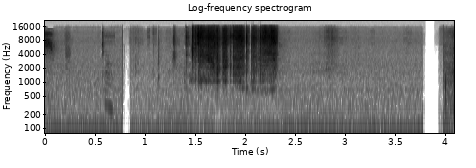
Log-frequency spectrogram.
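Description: A person biting into a Martinelli's apple juice bottle: one crisp crunch about one and a half seconds in, lasting under a second, the bite that is said to sound like biting into an apple. A steady low hum runs underneath.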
